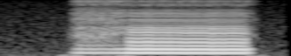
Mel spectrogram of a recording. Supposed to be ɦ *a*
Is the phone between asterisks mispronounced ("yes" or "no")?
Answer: yes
